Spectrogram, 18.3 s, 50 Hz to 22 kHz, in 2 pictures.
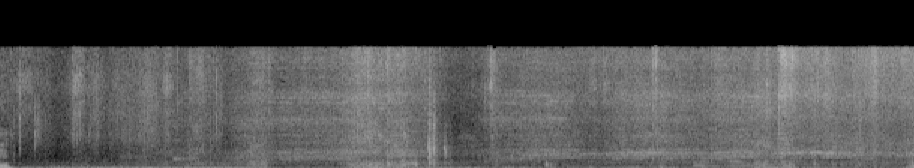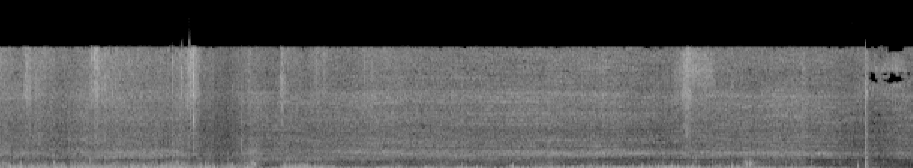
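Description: Ford F-150 Lightning electric pickup crawling along an off-road dirt trail with low, steady tyre and cabin noise. About nine seconds in, a louder, rough, uneven rumble starts as the truck climbs a steep rocky slope.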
